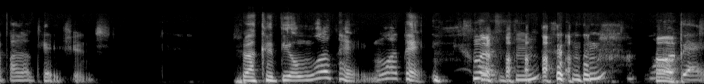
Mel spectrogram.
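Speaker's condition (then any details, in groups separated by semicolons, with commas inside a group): Cerebral palsy; since birth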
